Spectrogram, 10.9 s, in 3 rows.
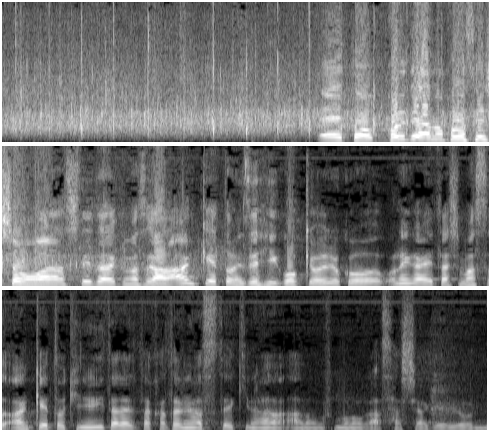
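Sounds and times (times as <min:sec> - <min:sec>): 
audience applause for three speakers at a Japanese conference session: 0:00.0 - 0:06.0
speech: 0:02.4 - 0:10.9.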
